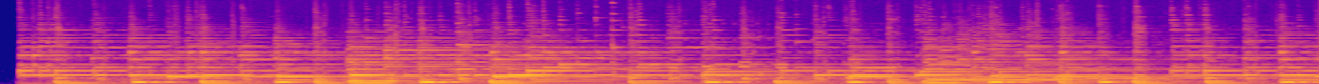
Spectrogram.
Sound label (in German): Orgel Bayrischer; Karl Heinrich Waggerl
